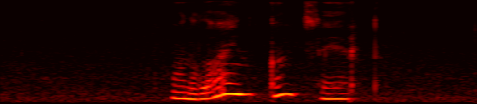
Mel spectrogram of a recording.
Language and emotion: Russian, sad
